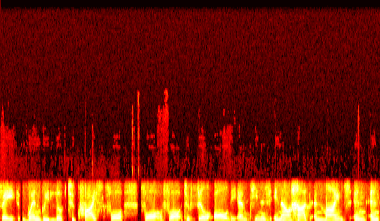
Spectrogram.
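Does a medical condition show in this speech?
No.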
